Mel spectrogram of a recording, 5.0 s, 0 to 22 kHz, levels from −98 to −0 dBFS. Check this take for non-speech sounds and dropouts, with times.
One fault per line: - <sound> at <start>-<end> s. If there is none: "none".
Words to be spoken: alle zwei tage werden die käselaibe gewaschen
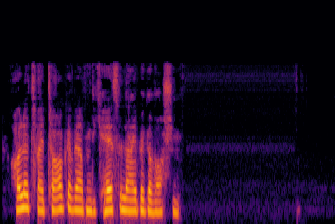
none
